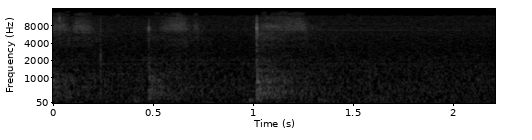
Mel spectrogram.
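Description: Faint taps and scratches of a stylus writing on a tablet screen, a few short strokes about half a second apart.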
